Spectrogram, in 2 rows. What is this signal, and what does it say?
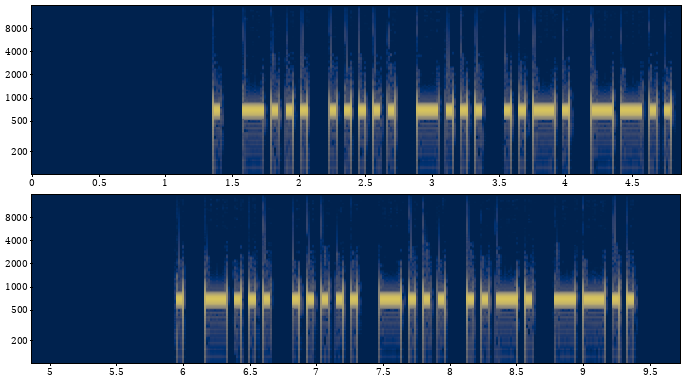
Morse code, heard as a keyed tone, about 22 wpm, 700 Hz. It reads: EB5BFZ EB5BFZ
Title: DXCC-100 Call Signs - 6 Characters - Repeated 2x - 22wpm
